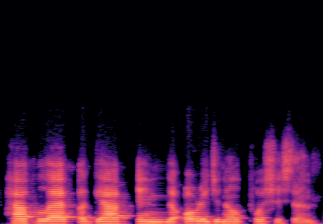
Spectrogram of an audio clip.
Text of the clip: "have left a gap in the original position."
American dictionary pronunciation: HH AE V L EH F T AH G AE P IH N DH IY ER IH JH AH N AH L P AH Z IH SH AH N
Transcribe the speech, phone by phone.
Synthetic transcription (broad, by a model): HH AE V L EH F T AH G AE P IH N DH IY ER IH JH AH N AH L P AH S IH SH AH N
